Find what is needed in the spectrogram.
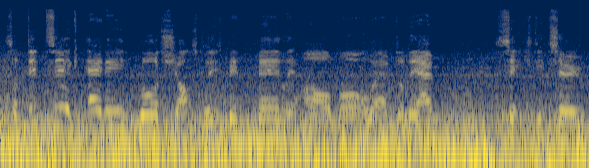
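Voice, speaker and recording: The speaker talks at a fairly slow pace with ordinary pitch variation. Loud background noise fills the dry recording, which has no echo. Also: man. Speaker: vlogger driving. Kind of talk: casual vlog chat. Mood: jokey, relaxed. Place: car. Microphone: phone near.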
